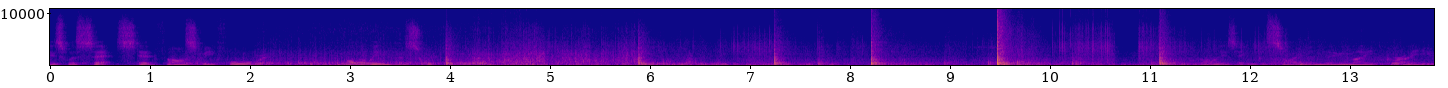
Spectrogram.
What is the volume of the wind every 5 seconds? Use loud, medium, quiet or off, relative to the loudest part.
loud, loud, medium.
